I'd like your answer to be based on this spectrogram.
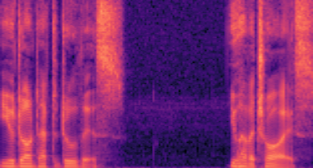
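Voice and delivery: put-on ghostly female voice. Recapping a scene where a ghost touched his hand, doing a Marie the ghost impression. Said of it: "That's also a spot-on impression of her".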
